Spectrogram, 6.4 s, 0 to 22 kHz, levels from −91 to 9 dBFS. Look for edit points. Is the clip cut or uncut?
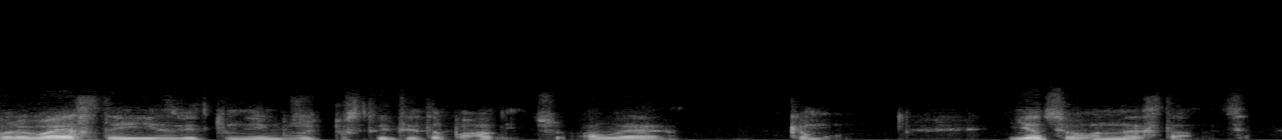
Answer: cut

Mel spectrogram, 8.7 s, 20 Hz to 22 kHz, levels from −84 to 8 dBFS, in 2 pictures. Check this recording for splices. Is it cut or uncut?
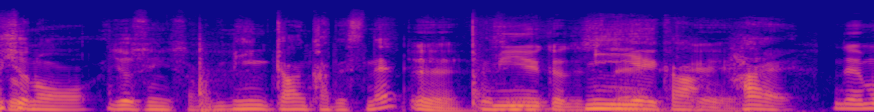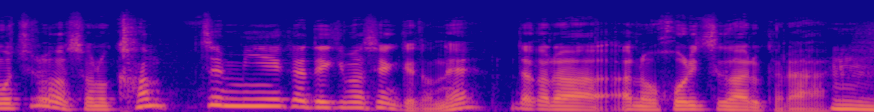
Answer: cut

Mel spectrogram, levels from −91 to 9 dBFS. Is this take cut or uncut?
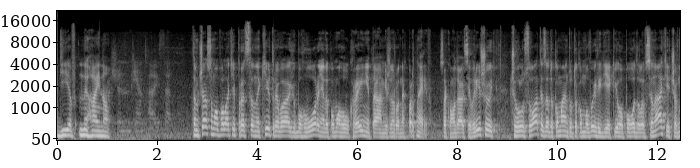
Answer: uncut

